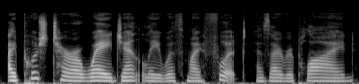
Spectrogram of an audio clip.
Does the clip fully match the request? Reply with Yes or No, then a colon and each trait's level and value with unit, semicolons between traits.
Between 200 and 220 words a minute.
No: average, 185 wpm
